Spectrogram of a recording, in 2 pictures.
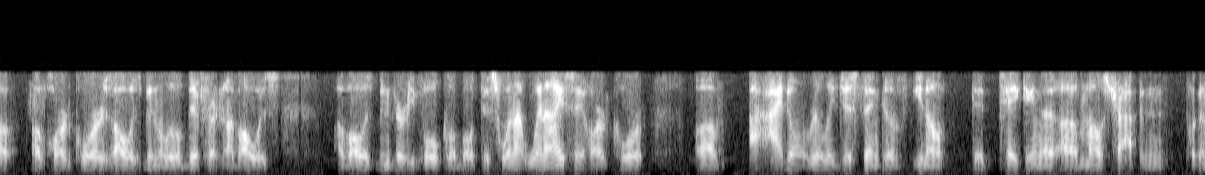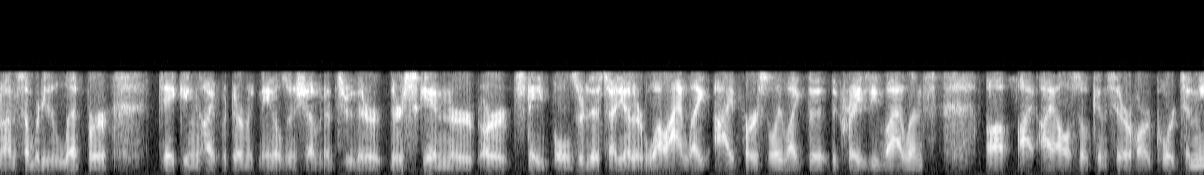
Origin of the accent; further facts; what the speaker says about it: Midwest, United States; very southern based, even though I grew up in the Midwest.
